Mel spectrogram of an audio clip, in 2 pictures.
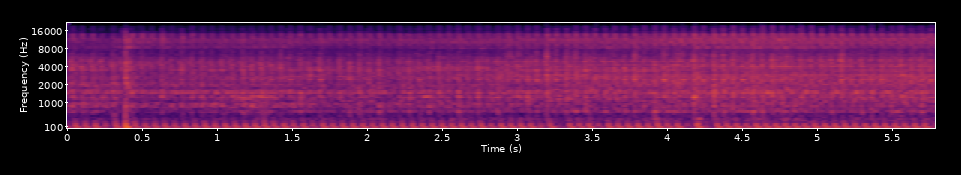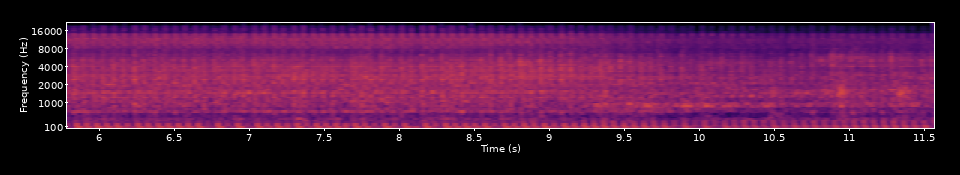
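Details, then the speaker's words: Ticking from the top of the engine on a TVS Apache RTR 200 4V single-cylinder at idle: light, regular ticking about four a second. It is faint now but the owner says it grows much louder after riding a while. The engine light is on and the cause is unknown. "और यह ऊपर side से आ रही है थोड़ी टिक टिक टिक टिक टिक करके मतलब ऐसा ही कुछ है"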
